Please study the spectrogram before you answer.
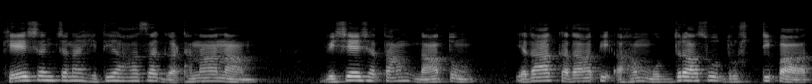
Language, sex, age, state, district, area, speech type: Sanskrit, male, 45-60, Karnataka, Chamarajanagar, urban, spontaneous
